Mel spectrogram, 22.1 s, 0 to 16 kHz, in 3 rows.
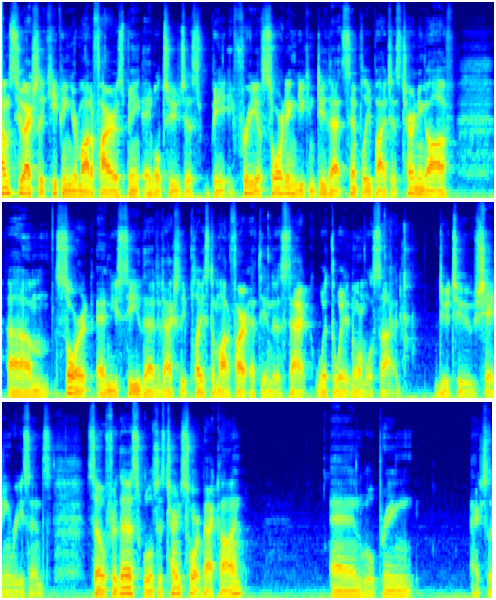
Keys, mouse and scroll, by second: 1.3 middle click, 10.8 middle click, 17.0 click, 19.6-22.1 drag.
